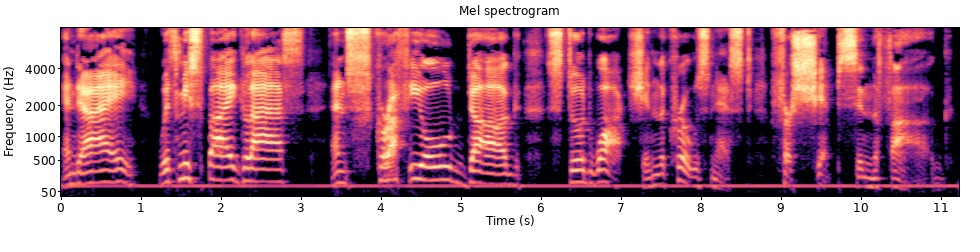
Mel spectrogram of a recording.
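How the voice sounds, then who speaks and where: A woman voicing a salty old pirate lookout, spinning a rhyming Christmas yarn in a theatrical, drawn-out manner. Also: low-pitched, animated, fairly bright tone, heavily acted. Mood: hushed storytelling.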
